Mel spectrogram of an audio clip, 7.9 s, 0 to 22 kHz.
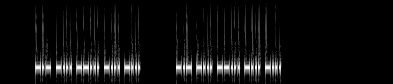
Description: Morse code, heard as a keyed tone, about 34 wpm, 700 Hz. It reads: KB7BB KB7BB
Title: USA Call Signs - 5 Characters - Repeated 2x - 35wpm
